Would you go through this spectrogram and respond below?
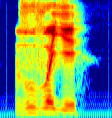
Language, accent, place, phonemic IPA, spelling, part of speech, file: French, France, Lyon, /vu.vwa.je/, vouvoyer, verb, LL-Q150 (fra)-vouvoyer.wav
- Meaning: to address someone using the formal pronoun vous rather than the informal tu, to use the V-form, to "you" (as opposed to "thou")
